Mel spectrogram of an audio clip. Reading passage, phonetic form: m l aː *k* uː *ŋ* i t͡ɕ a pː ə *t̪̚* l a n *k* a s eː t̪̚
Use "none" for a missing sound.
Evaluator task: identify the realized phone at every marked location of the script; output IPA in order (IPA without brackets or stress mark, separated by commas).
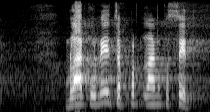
k, n, t̪̚, k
